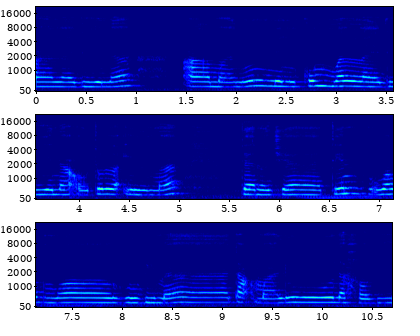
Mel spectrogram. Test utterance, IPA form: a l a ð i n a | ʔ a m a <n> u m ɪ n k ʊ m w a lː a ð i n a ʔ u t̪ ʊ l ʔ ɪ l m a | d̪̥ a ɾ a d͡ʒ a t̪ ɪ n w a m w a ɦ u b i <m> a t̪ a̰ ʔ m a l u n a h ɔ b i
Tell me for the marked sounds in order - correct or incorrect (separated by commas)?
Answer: correct, correct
